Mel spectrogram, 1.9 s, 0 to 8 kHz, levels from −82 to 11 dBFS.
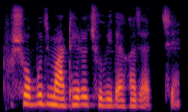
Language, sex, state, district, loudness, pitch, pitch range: Bengali, female, West Bengal, Kolkata, -21 LUFS, 200 Hz, 180-220 Hz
